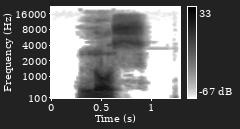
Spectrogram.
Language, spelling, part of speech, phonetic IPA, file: Polish, los, noun, [lɔs], Pl-los.ogg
